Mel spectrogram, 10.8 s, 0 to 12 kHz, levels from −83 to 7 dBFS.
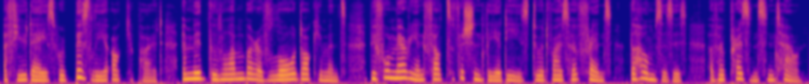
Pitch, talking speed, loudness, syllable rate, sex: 190 Hz, 160 wpm, -19 LUFS, 5.3 syllables/s, female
